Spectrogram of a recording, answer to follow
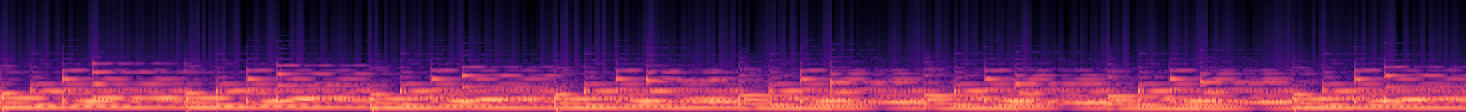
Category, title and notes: Music > Solo instrument
cutscene music (cookie run)
use this for your fan-made cookie run cutscenes (made with just chords on soundtrap) [also this is not a skit]
game, loop, music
